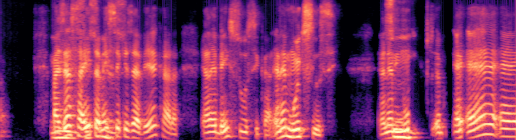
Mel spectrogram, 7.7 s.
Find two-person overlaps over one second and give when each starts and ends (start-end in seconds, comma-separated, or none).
0.8-1.9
